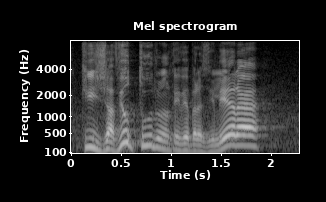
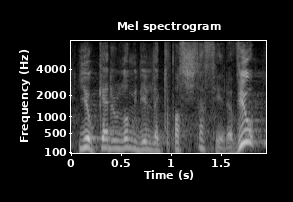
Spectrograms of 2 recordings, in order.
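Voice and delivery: ordinary talk, nothing marked

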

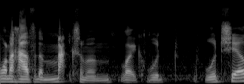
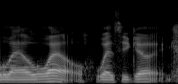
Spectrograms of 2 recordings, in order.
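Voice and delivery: normal talking voice

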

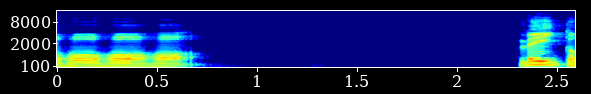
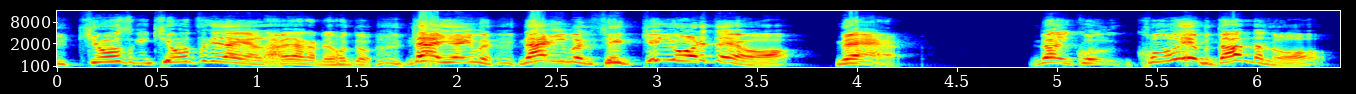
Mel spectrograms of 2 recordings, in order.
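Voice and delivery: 1 startled fuss; 6 semitones higher, 7 dB louder than usual. Real, not acted. Startled by scream in game.

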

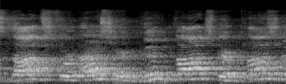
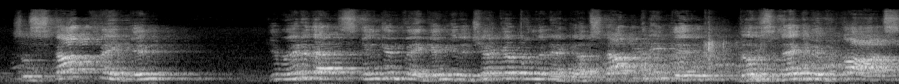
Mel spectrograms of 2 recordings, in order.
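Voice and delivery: rising, fervent pulpit preaching, higher and louder; preaching at full force; 4 semitones higher, 4 dB louder than usual. Acted. Preacher urging the congregation to drop negative thoughts, fervent preaching. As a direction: drive it home like a revival preacher.

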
